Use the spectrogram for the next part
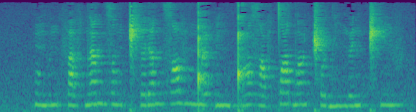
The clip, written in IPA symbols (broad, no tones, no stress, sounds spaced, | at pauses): k õ ɡʷ ə n f a v d ã n zˤ ə n ǁʰ ə ɾ ə n zˤ e v ŋ͡ǃ œ ʔ ĩ n ɡ͡ǃ e zˤ a v tˤ i dˤ ĩ ǁ o d ĩ ŋ ø n ǁʰ i v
